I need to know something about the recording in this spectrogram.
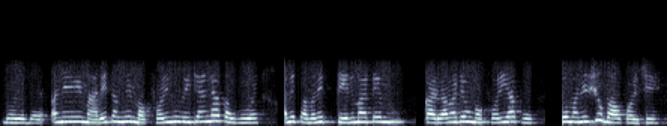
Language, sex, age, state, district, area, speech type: Gujarati, female, 18-30, Gujarat, Mehsana, rural, conversation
